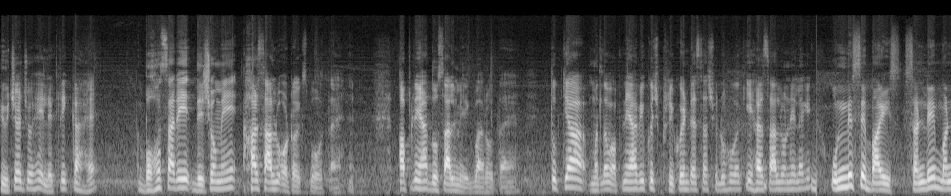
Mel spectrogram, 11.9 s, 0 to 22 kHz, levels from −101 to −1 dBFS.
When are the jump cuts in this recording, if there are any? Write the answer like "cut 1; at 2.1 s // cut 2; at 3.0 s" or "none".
cut 1; at 1.6 s // cut 2; at 10.1 s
